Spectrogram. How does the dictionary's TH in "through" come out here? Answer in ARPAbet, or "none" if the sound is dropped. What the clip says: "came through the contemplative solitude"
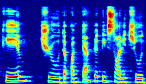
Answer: T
